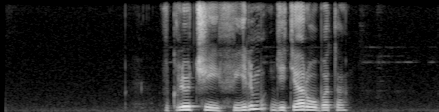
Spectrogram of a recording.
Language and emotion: Russian, neutral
